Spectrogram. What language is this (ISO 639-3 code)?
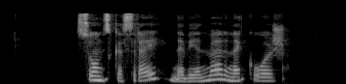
lav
